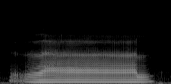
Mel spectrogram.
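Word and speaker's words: ذال: কিন্তু কি? আরবিটা উচ্চারণ হবে। জাল আপনার নরম হবে। আপনার জিহ্বাটা দাঁতের আগা থেকে আসবে।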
